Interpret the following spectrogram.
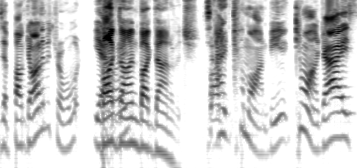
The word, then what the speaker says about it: Bogdanovich: you say is it bonovich or yeah bdon bogdanovich come on come on guys bonovich I'm going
